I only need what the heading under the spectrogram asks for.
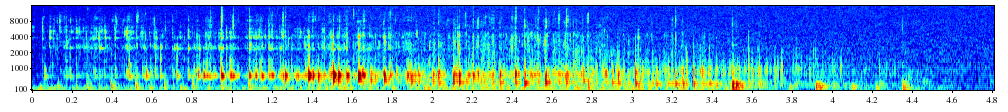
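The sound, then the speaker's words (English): Trial by Wombat, an IPA from Thin Man Brewery of Buffalo, glugs and splashes into a glass for about four seconds. It is a fizzy, bubbling pour that rises slightly in pitch before tapering off into a few soft drips. No one speaks. “New beer entering the show.”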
